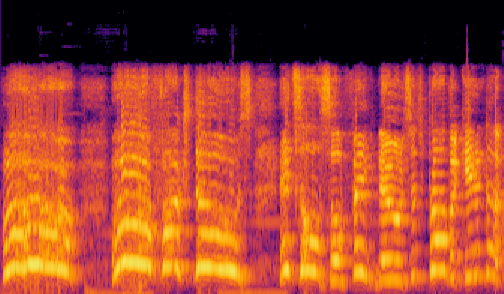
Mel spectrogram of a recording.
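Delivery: very high, very loud, shrill, harpy-like screeching. Mocking the D C C C's imagined reaction to a Fox Business request: mock harpy shriek. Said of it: "That was a weird voice".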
